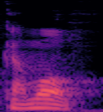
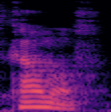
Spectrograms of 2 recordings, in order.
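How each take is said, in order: First: It is said the anglicized, non-Russian way. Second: It is said the native Russian way. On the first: The speaker calls it wrong. "not Kamov" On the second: The speaker calls it right. "the real pronunciation of this uh, manufacturer is Kamov"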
